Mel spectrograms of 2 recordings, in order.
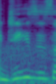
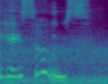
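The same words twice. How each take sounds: First: Said in the usual way. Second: "Jesus" said the Spanish way, hay-SOOS, slower. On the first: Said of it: "you might say Jesus". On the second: Shown as a demonstration. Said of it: "We might say Jesus over here".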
